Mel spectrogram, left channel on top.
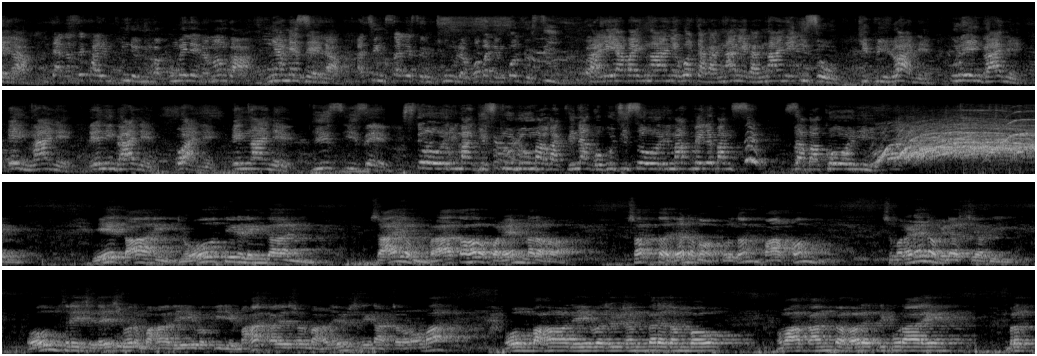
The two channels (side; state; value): both; different; correlation 0.00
